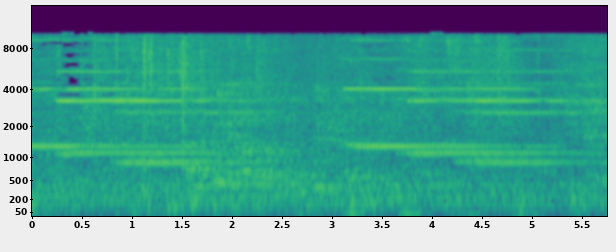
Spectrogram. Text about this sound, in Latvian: Paldies, lūdzu zvanu.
